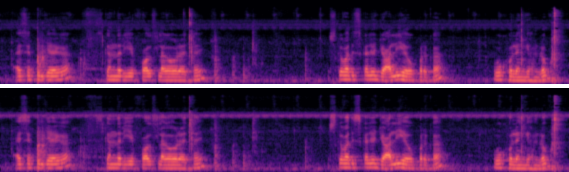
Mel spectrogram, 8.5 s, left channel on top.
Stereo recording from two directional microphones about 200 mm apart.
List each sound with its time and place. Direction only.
0.2 s speech: 5° left (ahead or behind)
4.9 s speech: 5° left (ahead or behind)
